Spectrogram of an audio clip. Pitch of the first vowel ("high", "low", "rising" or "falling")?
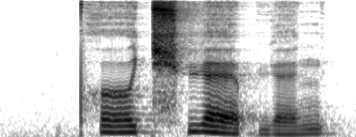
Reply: high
